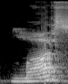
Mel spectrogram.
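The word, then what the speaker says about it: März: मार्च को आप पढ़ते हैं मैस मैस नी मार्स एक होता है आप इसको पढ़ेंगे मर्स एक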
